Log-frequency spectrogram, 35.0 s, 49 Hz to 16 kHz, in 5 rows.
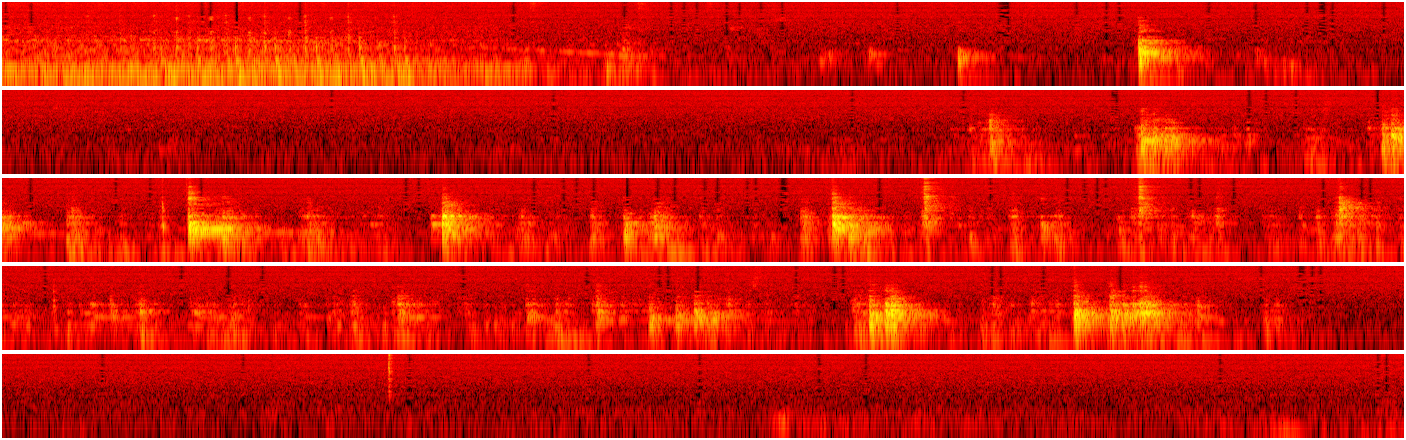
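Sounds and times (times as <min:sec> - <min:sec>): laundry tumbling in washing machine: 0:00.0 - 0:03.3, 0:11.8 - 0:27.6.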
